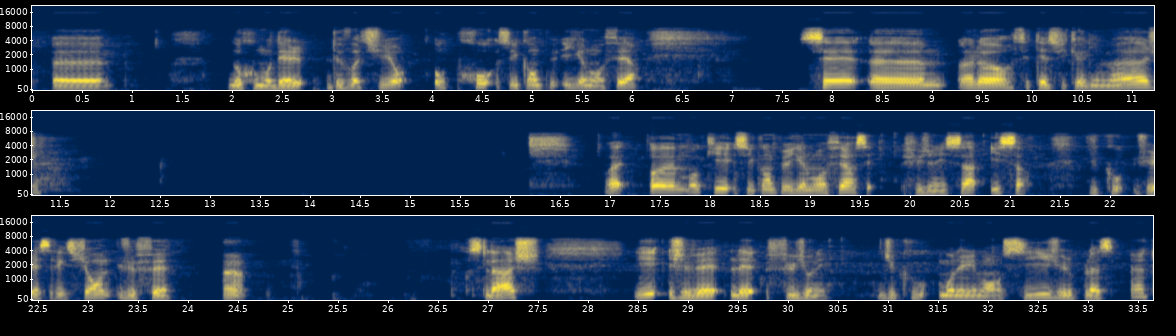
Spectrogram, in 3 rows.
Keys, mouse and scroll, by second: 4.0-6.2 drag, 12.1 scroll up 1, 15.9-16.4 scroll down 1, 16.4-17.1 middle drag, 17.1-17.4 scroll up 1, 17.4-18.0 middle drag, 18.0 shift+scroll down 4, 18.4-18.8 middle drag, 18.8-19.4 scroll up 2, 19.7-21.8 right drag, 21.8 KP_Divide, 26.9-27.3 shift+scroll down 2, 27.3-27.7 scroll up 5, 28.7 shift+scroll down 4, 29.0-29.5 scroll up 5, 29.9 scroll up 2, 30.4-31.0 right drag, 31.0 Tab, 32.1-33.6 drag.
